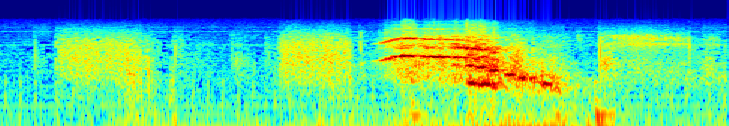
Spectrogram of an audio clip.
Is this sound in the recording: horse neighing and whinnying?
yes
